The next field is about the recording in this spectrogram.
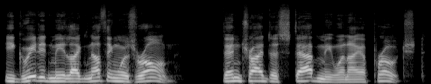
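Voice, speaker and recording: A blunt, tough fighter, performed by a man, accuses in a raised, forceful voice well above the reader's own deep tone. Dry, close storybook reading. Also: normal speed, no echo, lightly acted. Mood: accusing.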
